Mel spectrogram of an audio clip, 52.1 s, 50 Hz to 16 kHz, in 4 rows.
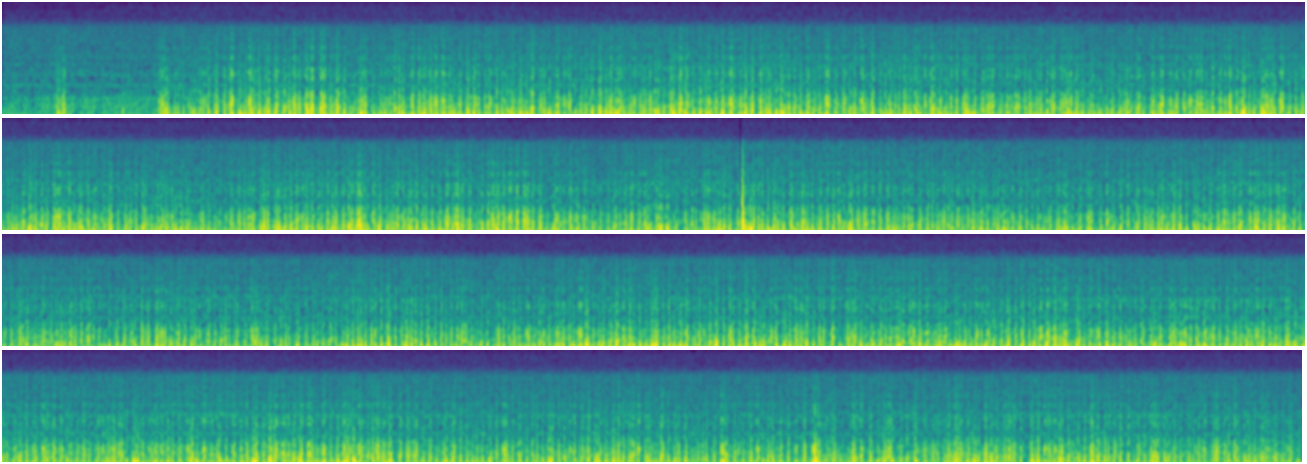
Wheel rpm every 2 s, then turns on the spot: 0, 150, 220, 220, 230, 230, 230, 230, 230, 230, 230, 230, 230, 230, 230, 220, 190, 190, 210, 230, 230, 230, 230, 230, 230, 230.
none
